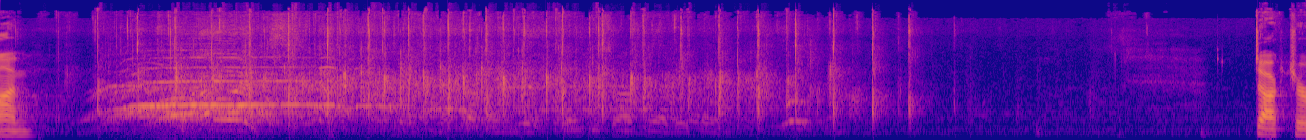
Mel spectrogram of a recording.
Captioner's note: applause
